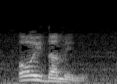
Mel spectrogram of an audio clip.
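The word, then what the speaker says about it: اويدامين (οἴδαμεν): النص بيقول يا جماعه، اويدامين. اويدامين يعني نعلم. اويدامين. ماشي يا فيصل؟ اوي دامين. دامين حرف الاوميكرون وحرف اليوتا يتنطقوا اوي مع بعض.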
